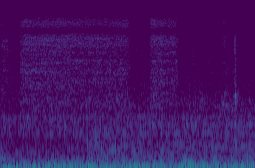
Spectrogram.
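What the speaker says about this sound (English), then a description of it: "our handy dandy Extend spray bottle" Fine continuous hiss of a water spray bottle misting hair, close and soft, with a few slight pulses as the trigger is squeezed.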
